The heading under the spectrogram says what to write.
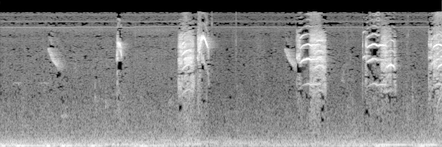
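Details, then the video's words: Agitated sunbird (sogok otong) song: irregular shrill high bursts, some doubled, with thin sliding whistles between them, spaced one to two seconds apart over faint low hum. "burung sogok otong terapi ngamuk"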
